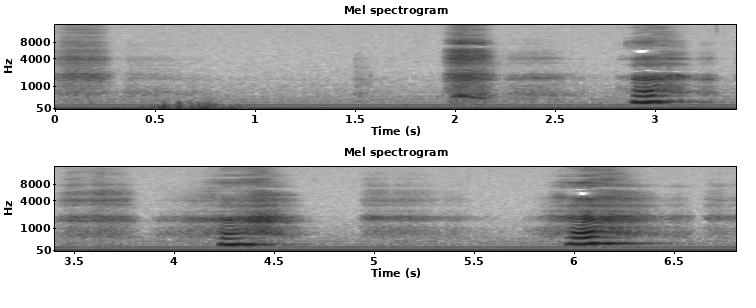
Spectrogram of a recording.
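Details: Person trying to stifle sneezes: a series of short voiced gasping inhalations, about four in six seconds, over steady background hum; pre-sneeze gasps.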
